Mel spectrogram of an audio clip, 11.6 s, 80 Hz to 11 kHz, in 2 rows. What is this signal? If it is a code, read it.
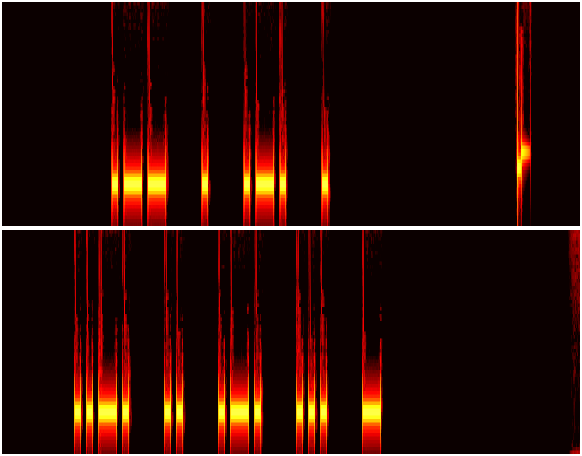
Morse code, heard as a keyed tone, about 20 wpm, spaced as for 14 wpm, 700 Hz. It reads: WERE FIRST
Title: 2x Character Spacing - Top 100 Words - 20wpm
